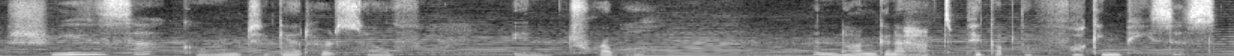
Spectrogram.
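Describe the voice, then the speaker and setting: A woman's voice: mid-range voice, takes it slowly, music in the background, lightly acted. A woman playing a guarded, protective police chief and weary, stubborn older sister in an audio drama. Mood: weary, muttering.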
